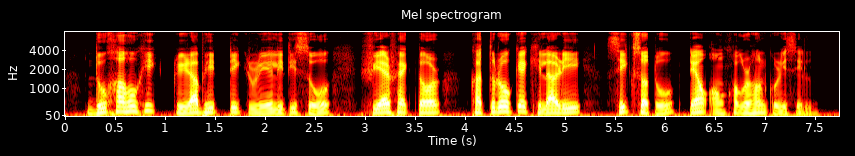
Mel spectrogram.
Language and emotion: Assamese, neutral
